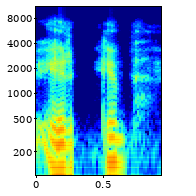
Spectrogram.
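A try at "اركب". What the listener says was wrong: will still have a fatha, right? So irkab.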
